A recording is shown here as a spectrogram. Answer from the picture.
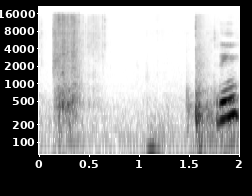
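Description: Thin plastic shoe wrapping rustling briefly as a hand moves it inside a cardboard shoebox, followed by a faint low bump about a second in.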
